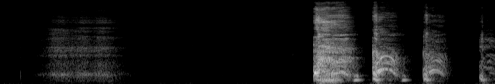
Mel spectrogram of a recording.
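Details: Male acted coughing fit: an in-breath, then four dry, harsh coughs with a slight barking edge.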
